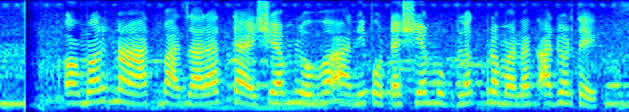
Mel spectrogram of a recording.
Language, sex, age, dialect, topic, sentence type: Marathi, female, 25-30, Varhadi, agriculture, statement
